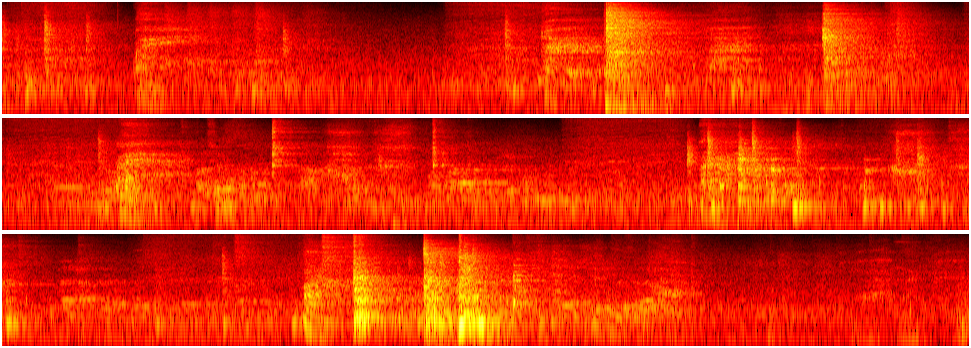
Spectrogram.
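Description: A lifter's strained grunts and heavy breathing through the last reps of a Smith machine bench press, with several sharp metallic clanks from the bar and weight plates.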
